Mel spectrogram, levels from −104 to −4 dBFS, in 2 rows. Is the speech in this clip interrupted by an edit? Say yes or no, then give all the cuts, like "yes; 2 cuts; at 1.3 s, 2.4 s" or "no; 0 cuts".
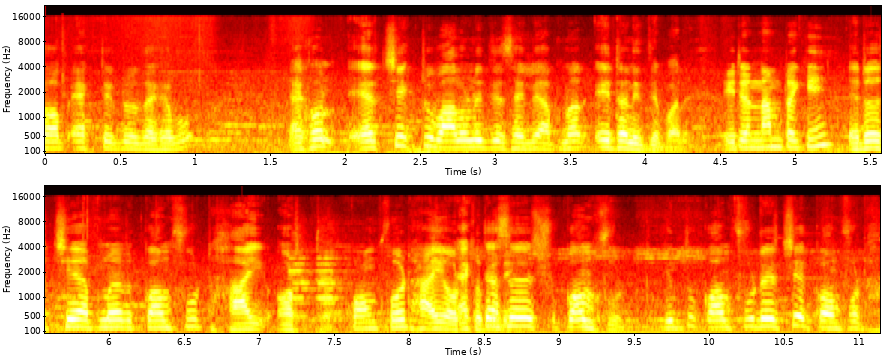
no; 0 cuts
